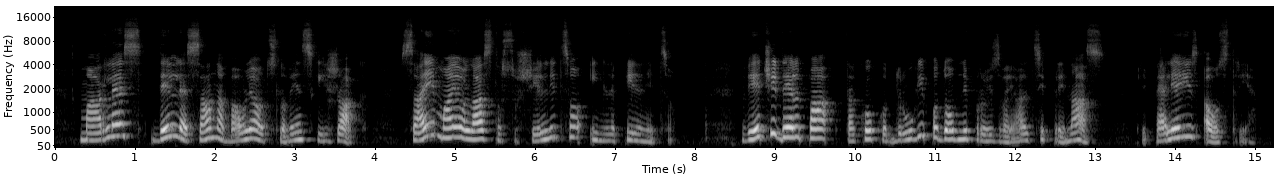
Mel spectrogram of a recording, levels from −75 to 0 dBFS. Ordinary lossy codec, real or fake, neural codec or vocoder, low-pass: MP3, 96 kbps; fake; vocoder, 44.1 kHz, 128 mel bands every 256 samples, BigVGAN v2; 19.8 kHz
